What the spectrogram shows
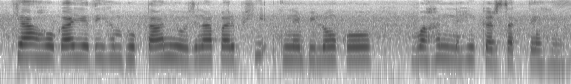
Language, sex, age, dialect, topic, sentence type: Hindi, male, 36-40, Hindustani Malvi Khadi Boli, banking, question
